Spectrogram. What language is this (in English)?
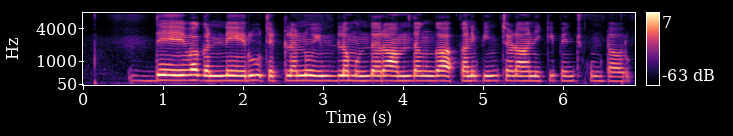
Telugu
